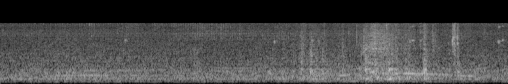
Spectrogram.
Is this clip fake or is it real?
real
